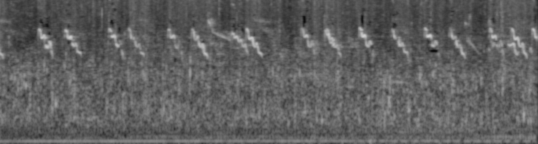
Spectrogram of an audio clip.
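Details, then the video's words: Kecial kuning, or Lemon-bellied white-eye, giving ciak-ciak calls meant to provoke song in reluctant birds. Crisp high chirps falling in pitch, mostly in pairs or triplets about every half second, over a low steady hum. "Ciak-ciak jos super rame paling cepat bikin kecial kuning gacor"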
